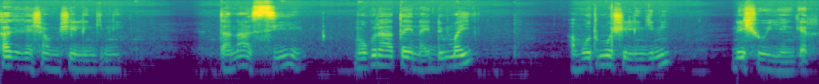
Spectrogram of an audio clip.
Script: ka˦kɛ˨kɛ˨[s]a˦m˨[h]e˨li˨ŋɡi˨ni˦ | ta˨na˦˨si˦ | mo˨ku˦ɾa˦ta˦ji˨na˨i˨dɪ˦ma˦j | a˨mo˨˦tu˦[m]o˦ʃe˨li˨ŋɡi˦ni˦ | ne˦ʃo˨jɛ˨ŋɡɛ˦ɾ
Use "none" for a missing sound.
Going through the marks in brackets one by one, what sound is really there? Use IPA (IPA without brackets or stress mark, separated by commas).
ʃ, ʃ, m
